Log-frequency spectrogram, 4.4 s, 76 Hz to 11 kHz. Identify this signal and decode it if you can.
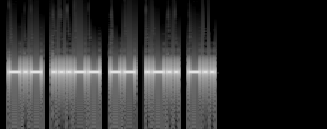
Morse code, heard as a keyed tone, about 25 wpm, 700 Hz. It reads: K3MLD
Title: USA Call Signs - 5 Characters - Repeated 2x - 25wpm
